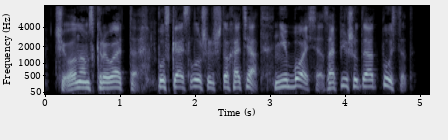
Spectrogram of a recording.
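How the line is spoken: Smirking snort. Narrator (Russian): Мухобой хмыкнул

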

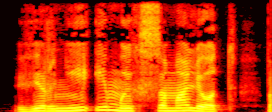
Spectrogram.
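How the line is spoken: Hissed. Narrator (Russian): прошипел он

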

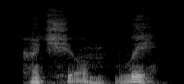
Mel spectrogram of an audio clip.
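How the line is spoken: Disbelieving mumble. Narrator (Russian): промямлил я, не в силах поверить собственным ушам

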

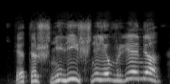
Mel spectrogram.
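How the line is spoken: Loud shout. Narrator (Russian): закричал Стендаль на весь сквер

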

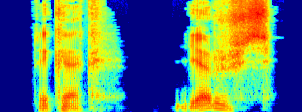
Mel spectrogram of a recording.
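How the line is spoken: Whispered into neck. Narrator (Russian): шепнул он мне в шею

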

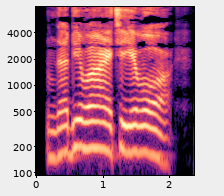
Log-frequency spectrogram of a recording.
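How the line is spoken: Terrible grating growl. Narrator (Russian): донеслось жуткое, скрежещущее рычание Дугура

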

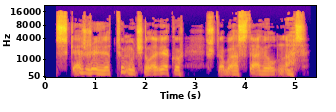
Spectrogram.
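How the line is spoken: Moaning. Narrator (Russian): простонал Картер

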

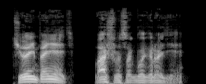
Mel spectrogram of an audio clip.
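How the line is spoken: Cheerful answer. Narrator (Russian): бодро отвечал Порох

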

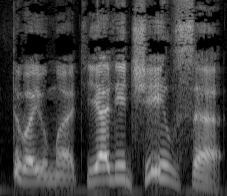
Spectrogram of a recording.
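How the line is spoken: Tearful voice. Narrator (Russian): плачущим голосом сказал голодец

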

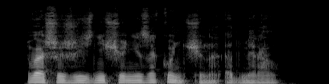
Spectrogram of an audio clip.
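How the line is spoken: Quiet, father. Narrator (Russian): тихо проговорил папа

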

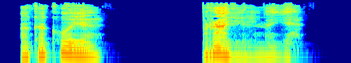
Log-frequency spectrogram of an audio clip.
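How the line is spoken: Tender breath. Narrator (Russian): выдохнул он нежно

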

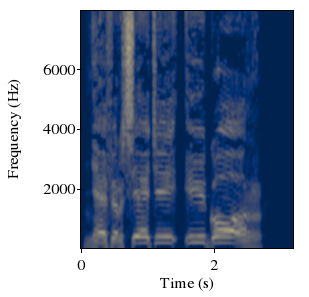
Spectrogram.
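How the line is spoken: Soldiers shouting. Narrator (Russian): Пешие воины закричали

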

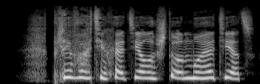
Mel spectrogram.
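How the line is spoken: Sobbing. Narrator (Russian): всхлипывала Кэндалл

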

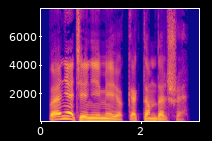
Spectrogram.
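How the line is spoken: Completely changed voice. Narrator (Russian): совсем другим голосом сказал он

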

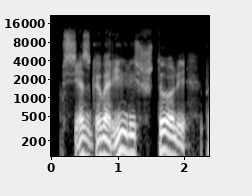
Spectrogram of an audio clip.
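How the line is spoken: Muttering. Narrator (Russian): пробормотала проклятая

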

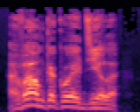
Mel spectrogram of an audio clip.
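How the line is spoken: Rude reply. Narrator (Russian): грубо ответил Гарольд

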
